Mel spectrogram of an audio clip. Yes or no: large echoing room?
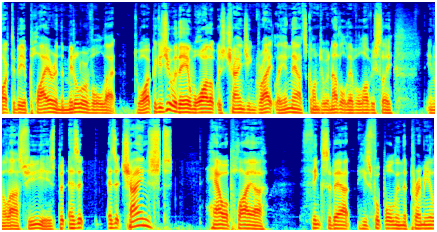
no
